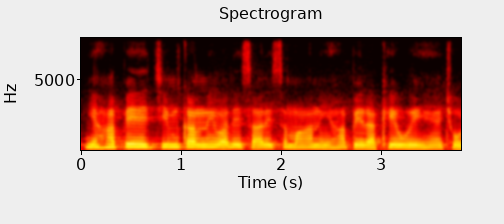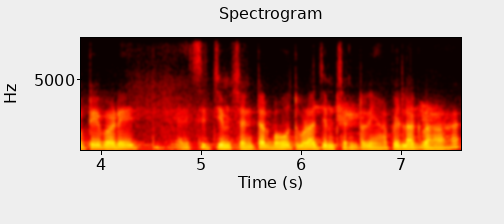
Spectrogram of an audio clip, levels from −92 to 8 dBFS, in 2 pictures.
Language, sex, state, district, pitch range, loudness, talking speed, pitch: Hindi, female, Haryana, Rohtak, 195-220 Hz, -18 LUFS, 205 wpm, 210 Hz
